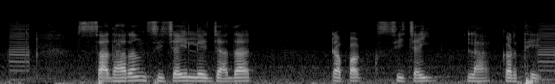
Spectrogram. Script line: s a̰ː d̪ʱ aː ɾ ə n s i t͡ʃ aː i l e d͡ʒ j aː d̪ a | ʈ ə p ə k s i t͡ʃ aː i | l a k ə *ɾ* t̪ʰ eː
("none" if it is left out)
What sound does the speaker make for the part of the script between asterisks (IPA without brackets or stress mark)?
ɾ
